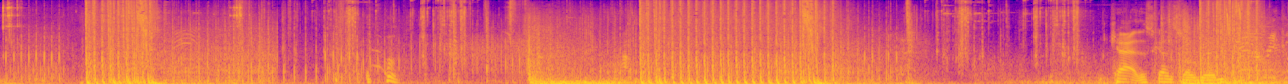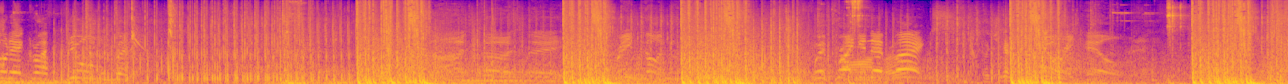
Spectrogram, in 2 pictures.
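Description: Heavy automatic gunfire blasts in loud bursts.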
